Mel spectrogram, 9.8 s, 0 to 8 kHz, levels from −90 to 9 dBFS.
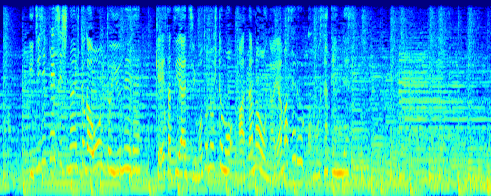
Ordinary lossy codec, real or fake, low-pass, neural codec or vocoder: none; real; 7.2 kHz; none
